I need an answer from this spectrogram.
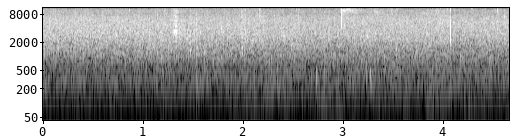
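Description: Steady rain falling on wet, muddy ground and puddles, with a few brief sharp ticks of drops.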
